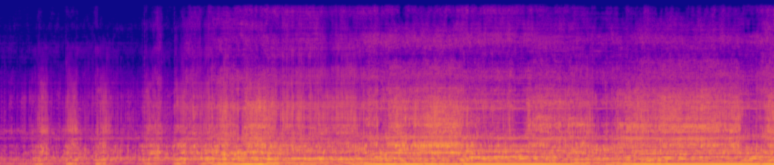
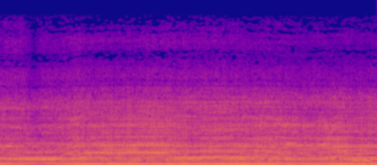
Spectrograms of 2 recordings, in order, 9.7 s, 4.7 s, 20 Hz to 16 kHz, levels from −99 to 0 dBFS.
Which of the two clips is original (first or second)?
second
